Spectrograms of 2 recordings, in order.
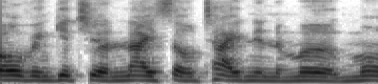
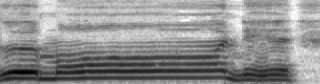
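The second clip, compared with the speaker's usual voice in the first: high, long, drawn-out "morning", every letter stretched; 7 semitones higher, 4 dB louder than usual. Showing viewers how to say the greeting: drawn out, every letter stretched. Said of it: "I wanna have all the M's and O's and U's and R's and N's".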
